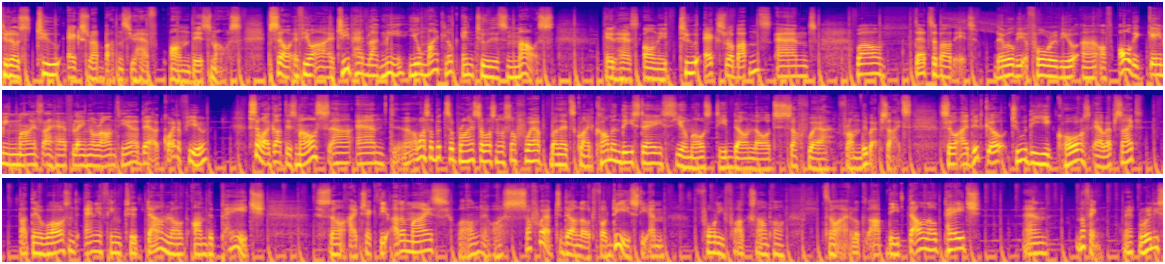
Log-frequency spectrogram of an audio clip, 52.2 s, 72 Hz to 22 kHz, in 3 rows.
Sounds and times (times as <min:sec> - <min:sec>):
Speech: 0:00.0 - 0:08.4, 0:09.0 - 0:20.5, 0:21.1 - 0:38.8, 0:39.5 - 0:52.2
Music: 0:00.0 - 0:52.2.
